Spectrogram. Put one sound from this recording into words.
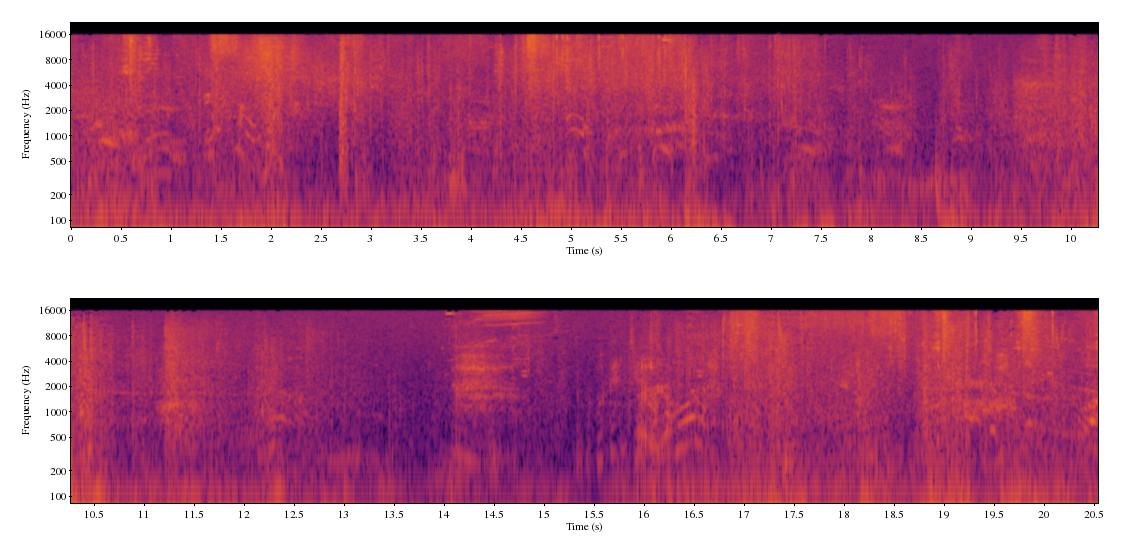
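Video game gunfire crackles and bursts in quick volleys.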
